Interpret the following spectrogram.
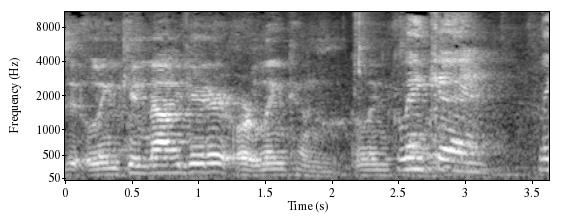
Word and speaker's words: Lincoln: Lincoln. How does that make sense, though? Nothing in America makes sense. No, so it's pronounced like Lincoln Park?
